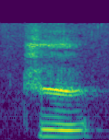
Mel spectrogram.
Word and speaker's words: 知: This character is pronounced first tone. 知, 知.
